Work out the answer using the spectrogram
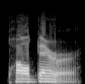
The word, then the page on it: pallbearer: American English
